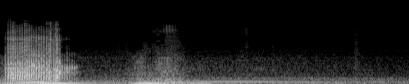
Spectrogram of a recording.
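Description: Patrol car's tyres running onto the highway shoulder: two loud rumbling bursts, the first at the start and the second about a second later. Then steady road noise that slowly fades.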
